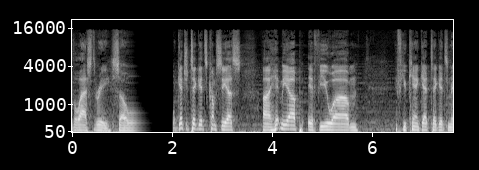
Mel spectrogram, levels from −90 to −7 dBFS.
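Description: At 1.13 s the sound stops and a fading buzz continues it. After a few tenths of a second only near-silence remains, about 470 ms of it. The audio returns at 2.05 s, about 600 ms further on. This is likely a long network dropout.

From 2.15 s to 5.18 s a jitter buffer speed-up follows. The receiver trims tiny pitch-period slices repeatedly to shed the built-up delay, roughly 300 ms. Playback runs at 109% speed with unchanged pitch, sounding hurried.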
